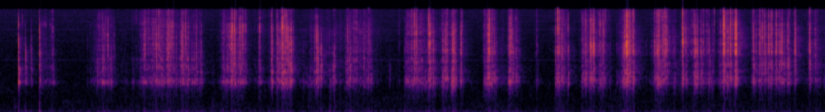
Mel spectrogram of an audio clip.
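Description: Long white-tipped nails tap and scratch a large red glitter-coated Halloween pumpkin decoration with a metallic stem, its hollow body likely foam or plastic, held close to the mic. The result is a rapid run of dry, bright, crackly scrapes and short clicks with almost no low end and no ring after each touch.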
